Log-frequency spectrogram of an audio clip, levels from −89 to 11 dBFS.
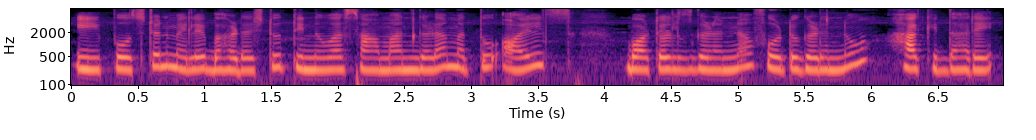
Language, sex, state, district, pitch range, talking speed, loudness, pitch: Kannada, female, Karnataka, Bidar, 235-265 Hz, 110 wpm, -19 LUFS, 245 Hz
